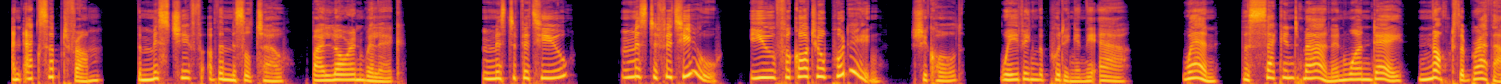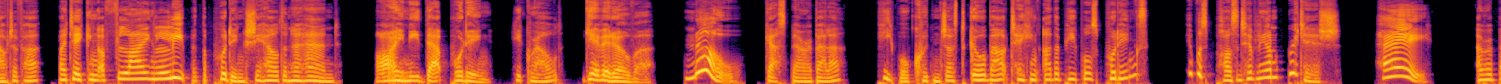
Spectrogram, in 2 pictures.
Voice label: english us and canada female generic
